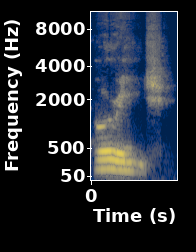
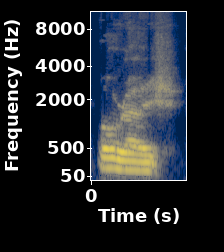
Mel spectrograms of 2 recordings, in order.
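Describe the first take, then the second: First: Orange said OR-inge. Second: Orange said or-AHNGE, with a full A; A as A, mistaken. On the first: Teacher corrects the common mistake, A as I. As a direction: say orange with a short i in place of the A. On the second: Teacher shows the common mistake, A as A. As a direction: wrongly say orange with an open a. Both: Shown as a demonstration. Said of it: "O A aqui não é".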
